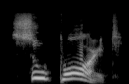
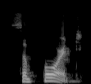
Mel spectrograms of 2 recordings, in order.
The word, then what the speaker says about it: support: Don't say support, suggest, success. Say support, support. Suggest, suggest. Success, success.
